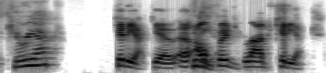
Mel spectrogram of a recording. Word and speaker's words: Chirac: Kiriak. How do you say it? Kiriak? No H. Kiriak. Oh, well, told me off for saying it. Chirac.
